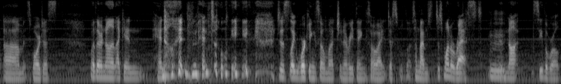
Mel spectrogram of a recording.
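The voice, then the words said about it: Hoarse, low, lost voice. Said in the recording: “I've lost my voice. I sound very sexy. ... I was talking very low.”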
